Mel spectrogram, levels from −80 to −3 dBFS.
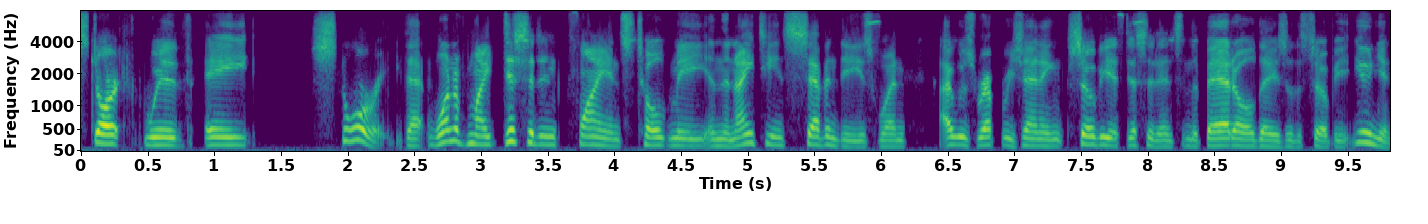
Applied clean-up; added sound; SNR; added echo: neural diffusion model UNIVERSE++.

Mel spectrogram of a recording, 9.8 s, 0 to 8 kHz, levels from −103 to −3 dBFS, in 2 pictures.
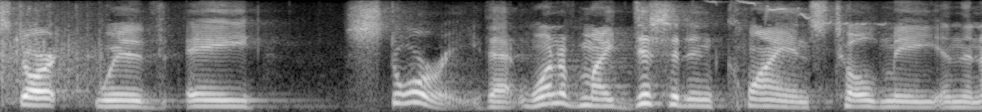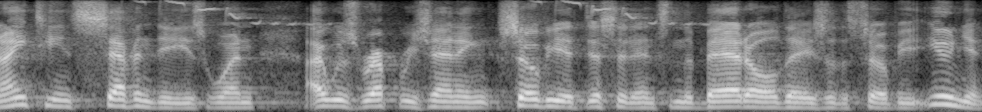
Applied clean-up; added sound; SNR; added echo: none; Bird; 19 dB; none.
